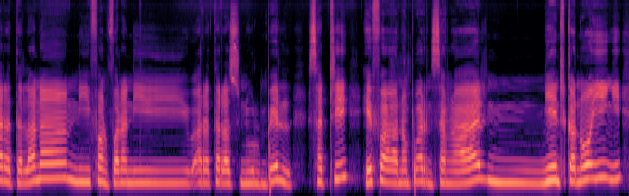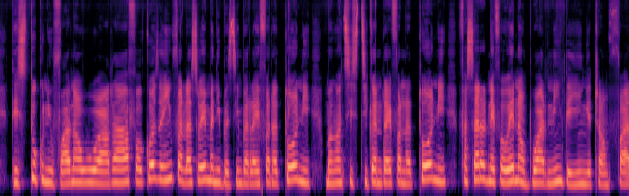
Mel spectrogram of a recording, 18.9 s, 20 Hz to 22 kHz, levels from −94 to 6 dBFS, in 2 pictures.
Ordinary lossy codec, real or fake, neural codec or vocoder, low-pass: none; real; none; none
